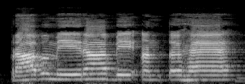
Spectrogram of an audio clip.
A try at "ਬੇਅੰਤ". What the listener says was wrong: ਬੇਅੰਤ ਐ ਨਹੀਂ ਕਹਿਣਾ, ਬੇਅੰਤ ਇਕੱਠਾ ਹੀ ਬੋਲਣਾ ਹੈ। ਬੇਅੰਤ ਨਹੀਂ, ਬੇਅੰਤ ਤੇ ਸਿਹਾਰੀ ਲੱਗ ਗਈ। ਬੇਅੰਤ ਇਕੱਠਾ ਹੀ।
